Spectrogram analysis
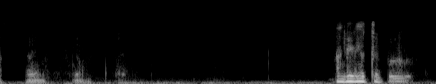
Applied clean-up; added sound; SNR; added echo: neural diffusion model UNIVERSE++.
